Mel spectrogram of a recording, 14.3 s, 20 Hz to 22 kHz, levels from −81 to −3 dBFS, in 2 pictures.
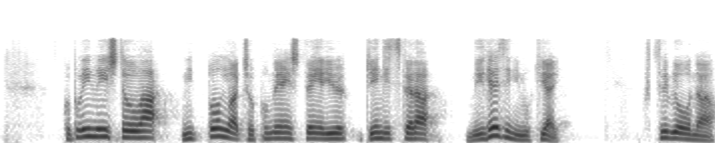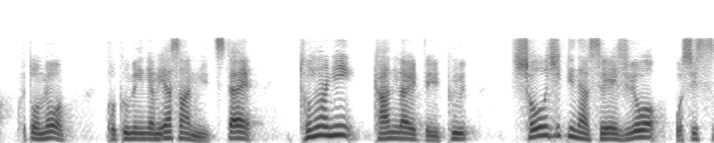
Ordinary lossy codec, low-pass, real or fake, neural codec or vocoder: none; 7.2 kHz; fake; codec, 16 kHz, 0.5 kbps, FreqCodec, larger model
